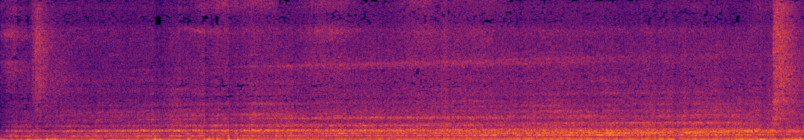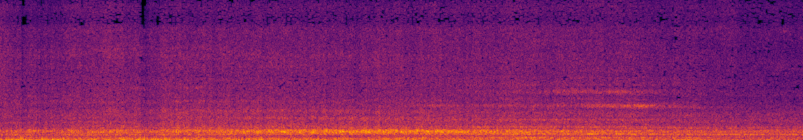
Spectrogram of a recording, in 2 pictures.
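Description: Electric train running past on the adjacent tracks: a continuous rumble with several high squealing tones that slowly shift in pitch, loudest in the middle. There is a sharp click about eight seconds in.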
